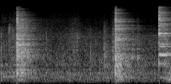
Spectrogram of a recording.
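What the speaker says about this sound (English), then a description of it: "We're stirring all that around." A spoon stirs fresh sliced mushrooms in a pot for homemade chicken soup, making three bright metallic scrapes and clinks against the pot, close and clear with quiet gaps between them.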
